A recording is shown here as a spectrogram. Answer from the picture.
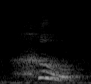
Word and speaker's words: who: Who? Chi? Who? È molto aspirata.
